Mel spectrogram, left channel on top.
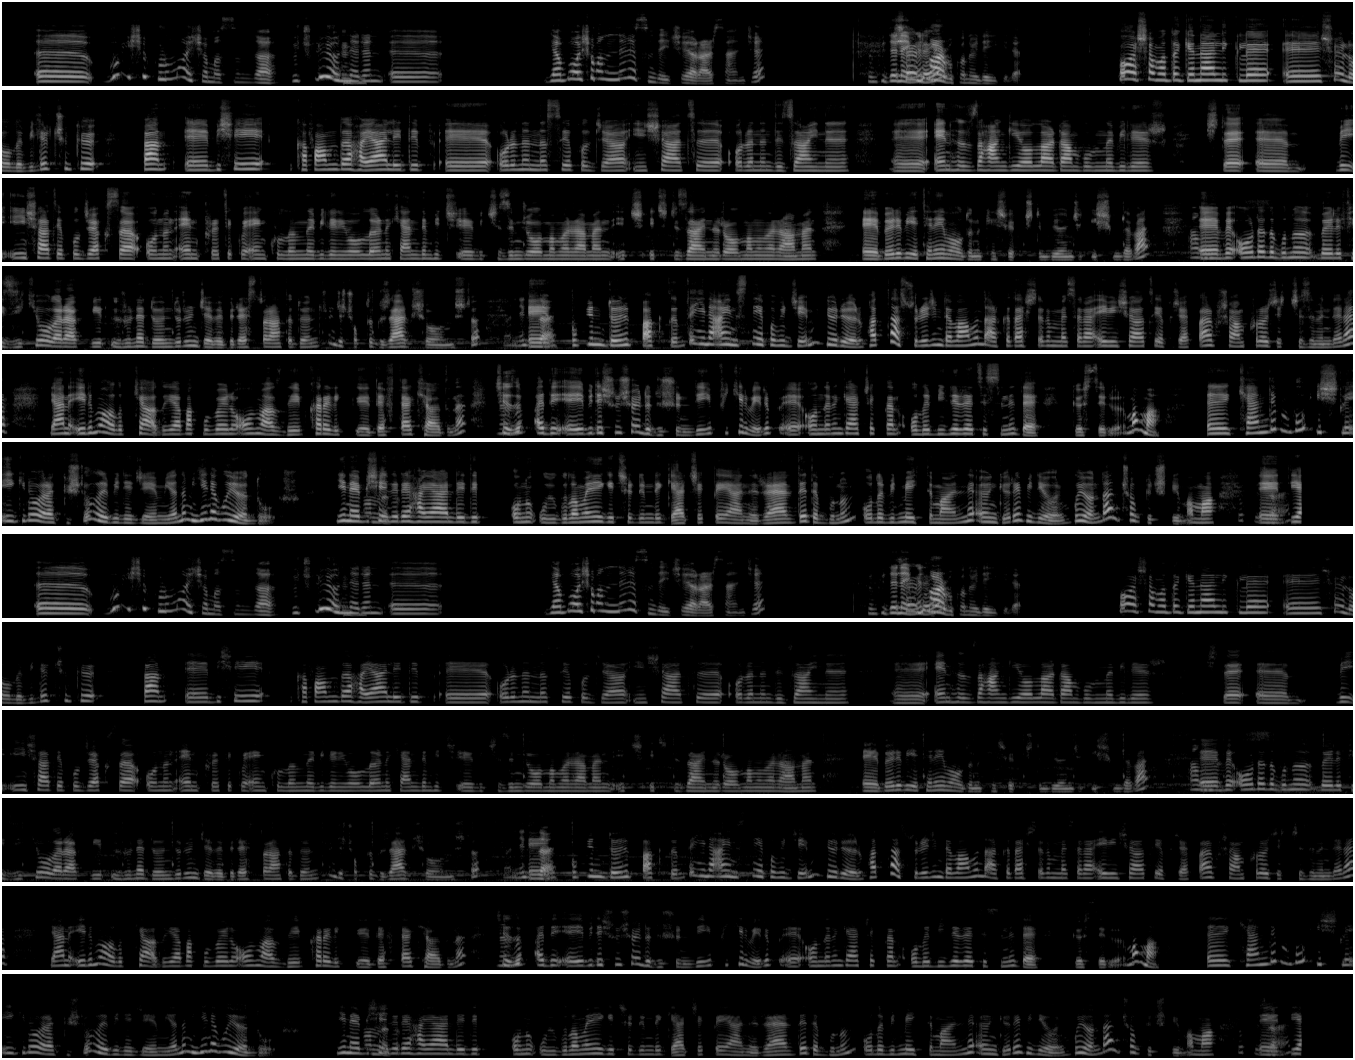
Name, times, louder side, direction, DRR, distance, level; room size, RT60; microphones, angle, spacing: voice 1, 0.3-4.4 5.4-7.6 8.7-10.2 38.9-39.2 45.6-46.1 59.0-59.2 71.2-71.4 80.2-80.4, left 1 dB, 10° left, 0.7 m, -36 dB
voice 2, 8.5-9.4 11.2-14.5 14.9-16.2 16.5-26.5 26.9-46.0 46.4-65.6 66.1-70.5 70.9-72.3 72.6-80.5, left 8 dB, 80° left, 0.4 m, -36 dB
sound 1, 32.2-48.2, right 1 dB, 10° right, 5.8 m, -62 dB
open air
head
